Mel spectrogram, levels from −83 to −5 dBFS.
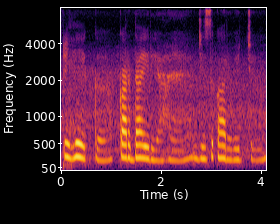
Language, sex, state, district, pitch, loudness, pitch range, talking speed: Punjabi, female, Punjab, Kapurthala, 215 Hz, -20 LUFS, 195-235 Hz, 130 wpm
